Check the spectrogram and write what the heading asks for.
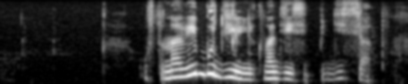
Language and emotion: Russian, positive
